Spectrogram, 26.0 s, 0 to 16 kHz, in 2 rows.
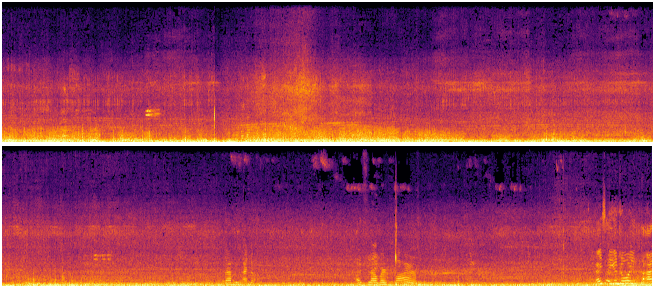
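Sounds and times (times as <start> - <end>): motorcycle engine: 0.0 - 19.0
wind on microphone: 0.0 - 26.0.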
